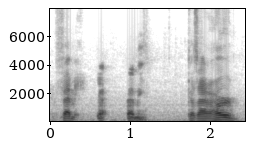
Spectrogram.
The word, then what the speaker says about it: Femi: the NXT North American Championship we're the champion Oba fi is that I I I said it right right FEI yeah FEI cuz I heard this is sounds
